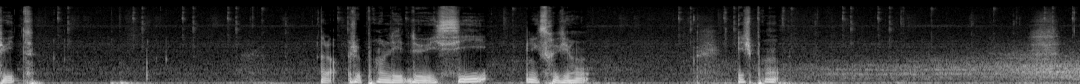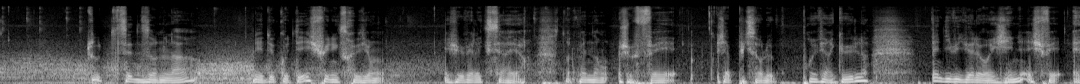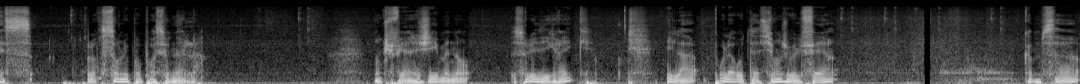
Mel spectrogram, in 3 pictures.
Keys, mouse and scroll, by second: 0.0 3, 0.6 click, 1.4-2.6 shift+drag, 2.6 middle click, 3.4 click, 4.7 middle click, 4.8-5.2 scroll up 1, 5.2 middle click, 6.0 e, 7.3 click, 7.6 shift+click, 7.9 middle click, 8.4 shift+click, 9.3 middle click, 10.0 middle click, 10.5 shift+click, 12.3 middle click, 13.0-14.1 middle drag, 14.9 e, 16.5 middle click, 18.6 ., 28.4 middle click, 28.8-29.4 scroll up 1, 29.4 click, 29.7-30.8 shift+drag, 30.8 middle click, 30.8 r, 31.2 g, 31.9 middle click.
